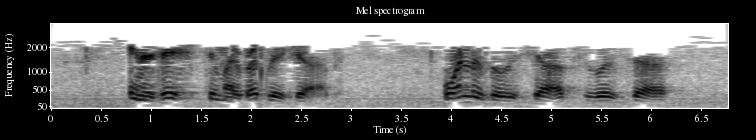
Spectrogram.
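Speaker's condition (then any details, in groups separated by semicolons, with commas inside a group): Stroke affecting throat muscles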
